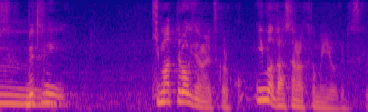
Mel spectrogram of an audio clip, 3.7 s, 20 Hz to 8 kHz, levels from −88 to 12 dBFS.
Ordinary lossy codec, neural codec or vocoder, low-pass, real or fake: none; none; none; real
